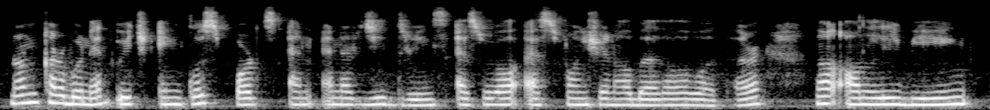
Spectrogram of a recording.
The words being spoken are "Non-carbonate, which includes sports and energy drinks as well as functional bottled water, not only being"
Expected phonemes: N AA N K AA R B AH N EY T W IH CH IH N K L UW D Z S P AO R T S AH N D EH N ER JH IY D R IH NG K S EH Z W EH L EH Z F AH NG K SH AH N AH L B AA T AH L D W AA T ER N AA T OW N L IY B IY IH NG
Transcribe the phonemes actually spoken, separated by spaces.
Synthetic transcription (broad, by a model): N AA N K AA R B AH N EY T W IH CH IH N K L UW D S P AO R T S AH N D EH N ER JH IY D R IH NG K S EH S W EH L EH S F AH NG K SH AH N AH L B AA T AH L W AA T ER N AA T OW N L IY B IY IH NG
